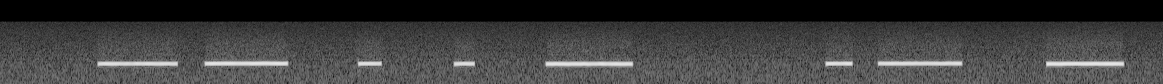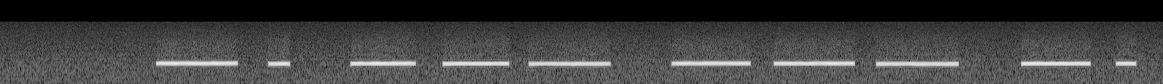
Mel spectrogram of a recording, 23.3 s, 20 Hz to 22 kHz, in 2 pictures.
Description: Morse code, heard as a whistle, hand-sent with a straight key, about 5 wpm. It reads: MEET AT NOON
